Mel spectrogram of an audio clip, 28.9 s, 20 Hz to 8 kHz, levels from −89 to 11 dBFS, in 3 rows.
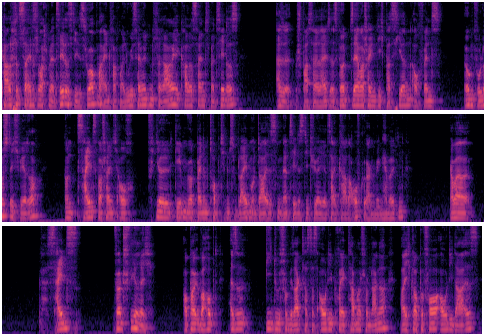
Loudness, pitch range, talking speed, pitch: -32 LUFS, 95-115 Hz, 165 wpm, 105 Hz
